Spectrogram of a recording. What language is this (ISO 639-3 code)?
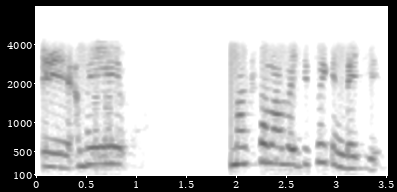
brx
